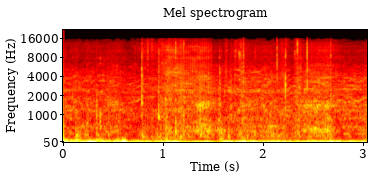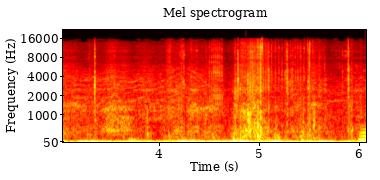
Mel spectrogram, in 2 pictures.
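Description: Electric mountain bike ridden hard up a steep dirt forest trail: a rough steady rumble from the tyres and bike, with several sharp knocks and rattles over bumps, the strongest about five seconds in.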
